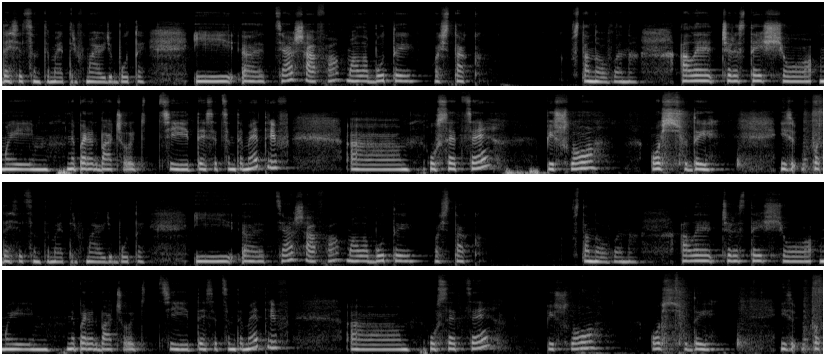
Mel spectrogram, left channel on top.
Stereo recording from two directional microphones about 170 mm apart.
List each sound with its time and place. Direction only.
0.0 s speech: centre (ahead or behind)
13.7 s speech: 15° left (ahead or behind); by 16.4 s centre (ahead or behind)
